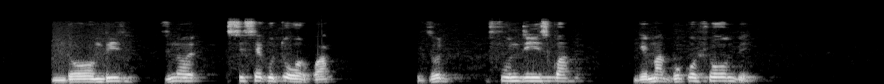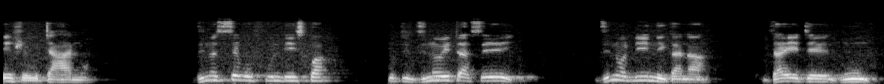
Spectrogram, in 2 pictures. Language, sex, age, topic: Ndau, male, 25-35, health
